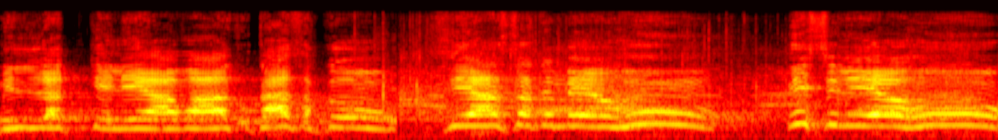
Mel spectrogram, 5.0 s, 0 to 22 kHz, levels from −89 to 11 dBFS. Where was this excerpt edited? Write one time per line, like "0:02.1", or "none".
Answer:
0:02.1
